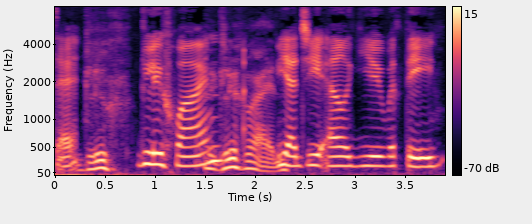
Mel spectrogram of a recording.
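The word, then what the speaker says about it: Glühwein: Gluine is what how they pronounce it. Glu. Gluine.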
